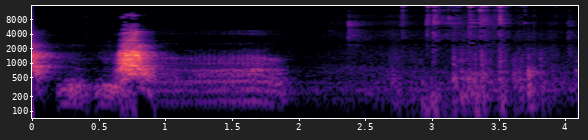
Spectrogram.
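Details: Bandit, a Toy Fox Terrier, confronting a fake deer birthday gift; one loud sharp bark followed by a faint trailing whine, then soft rustling and scraping noises.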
